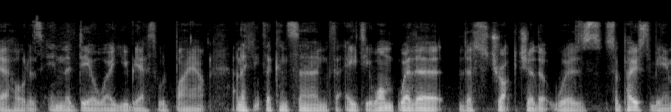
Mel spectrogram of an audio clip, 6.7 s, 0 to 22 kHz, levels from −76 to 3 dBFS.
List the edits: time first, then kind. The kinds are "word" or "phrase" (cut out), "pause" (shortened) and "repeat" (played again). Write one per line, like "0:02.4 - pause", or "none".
0:02.6 - word
0:03.9 - word
0:04.4 - word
